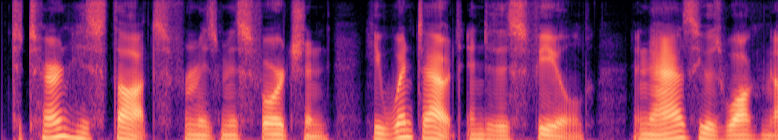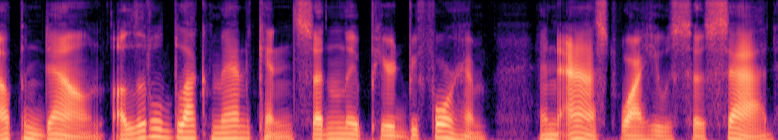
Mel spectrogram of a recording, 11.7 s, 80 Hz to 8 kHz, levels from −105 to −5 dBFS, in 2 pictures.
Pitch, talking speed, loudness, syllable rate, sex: 105 Hz, 185 wpm, -23 LUFS, 4.8 syllables/s, male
